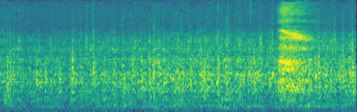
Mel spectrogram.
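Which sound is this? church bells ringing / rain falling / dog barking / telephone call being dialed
rain falling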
